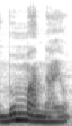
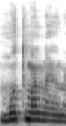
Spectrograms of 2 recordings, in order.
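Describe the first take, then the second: First: The first word ends in an m sound. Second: The first word ends in a t sound. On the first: The speaker calls it right. "উচ্চারণটা হবে মুম্মান্নায়ো" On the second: The speaker calls it wrong. "মুতমান্নায়ো না কিন্তু"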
